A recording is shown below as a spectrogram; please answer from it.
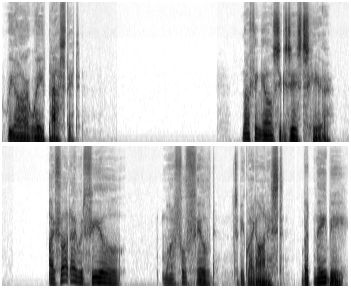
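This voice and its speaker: A grim fatalistic game prophet, really low male voice, brooding, huge cavernous reverb. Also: a little mellow, exaggerated voice. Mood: weary, empty. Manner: slow, brooding, philosophical delivery. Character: solemn, fatalistic chosen prophet of a god of fear. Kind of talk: dramatic video game voice acting.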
